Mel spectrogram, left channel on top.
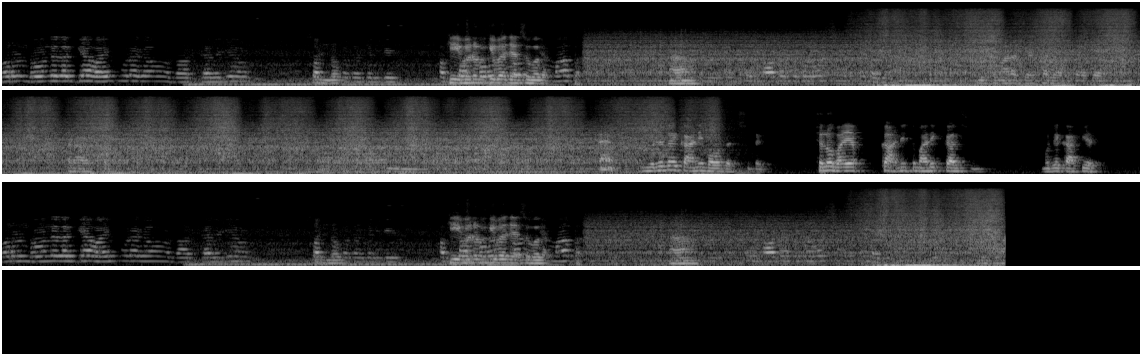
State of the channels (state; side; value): drops out; right; at 10.1 s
